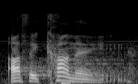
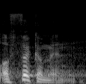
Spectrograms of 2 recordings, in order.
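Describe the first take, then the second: First: The stress is on the next-to-last syllable. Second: The stress is on the second syllable. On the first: This is the original Greek pronunciation. "the accent here is on the penultimate" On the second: This is the usual English habit. "we would tend to accent the second syllable"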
